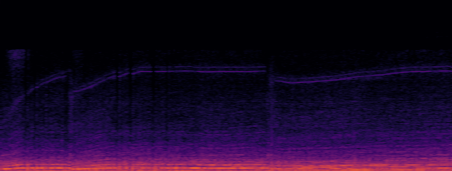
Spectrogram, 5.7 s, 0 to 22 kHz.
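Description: Maserati MC20 super sports car in Gran Turismo 7, a loud, continuous high-revving engine whose pitch climbs, then drops sharply at each gear shift, twice across the run, with no talking.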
